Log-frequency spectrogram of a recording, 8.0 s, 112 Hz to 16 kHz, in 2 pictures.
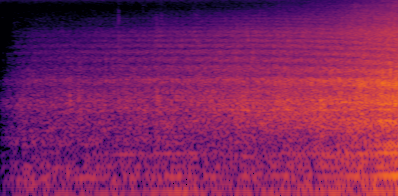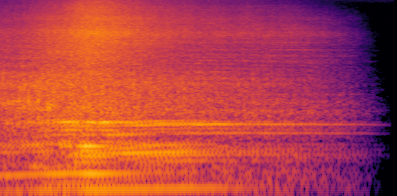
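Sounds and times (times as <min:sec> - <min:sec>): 
car driving by at medium speed: 0:02.2 - 0:07.7.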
